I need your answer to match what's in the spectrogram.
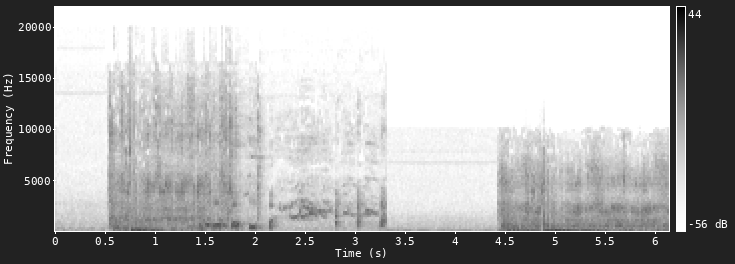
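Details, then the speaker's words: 1956 VW Beetle engine, first start, chilly day, carbs primed with carb cleaner, coil now powered: cranks, fires a few ragged bursts on primer, then stumbles and dies; owner says it runs fine, problem is fuel supply. "honestly I'm going to say that it runs fine my problem right now is fuel supply"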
